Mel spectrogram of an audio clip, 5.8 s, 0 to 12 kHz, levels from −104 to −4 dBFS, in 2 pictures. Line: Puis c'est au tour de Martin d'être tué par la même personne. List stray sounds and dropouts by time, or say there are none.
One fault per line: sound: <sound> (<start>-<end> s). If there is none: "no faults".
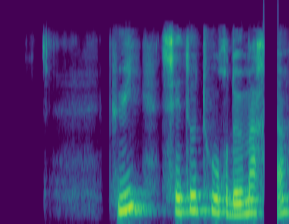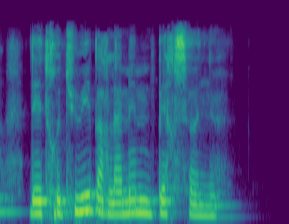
sound: dropout (2.6-2.8 s)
